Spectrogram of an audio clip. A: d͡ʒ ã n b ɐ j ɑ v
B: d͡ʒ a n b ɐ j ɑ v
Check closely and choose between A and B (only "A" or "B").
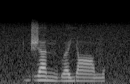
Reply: B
